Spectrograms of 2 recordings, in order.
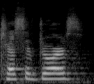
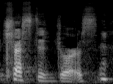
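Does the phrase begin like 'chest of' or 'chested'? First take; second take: chest of; chested. First: The word 'of' is heard after 'chest'. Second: 'Chest' runs into '-ed' with no 'of'. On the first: The speaker calls it right. "It's right, chest of drawers?" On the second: The speaker calls it wrong. "I used to say chested drawers. That's not the way you say it"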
